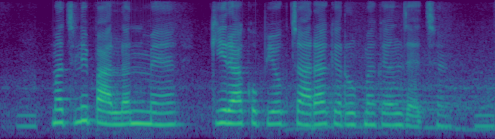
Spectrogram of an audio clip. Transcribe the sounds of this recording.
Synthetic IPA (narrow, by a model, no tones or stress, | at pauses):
mət͡ʃʰlipaːlənmẽ | kiɾakʊpjoːɡt͡ʃaːɾakeɾuːpmẽkəld͡ʒaɛt͡ʃʰɛ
